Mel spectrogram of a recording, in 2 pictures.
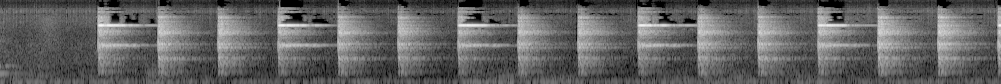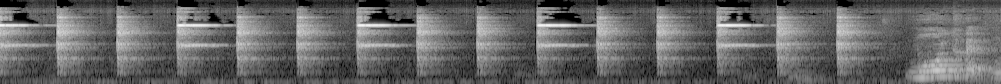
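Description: Electronic metronome on a phone or tablet ticking in triple time, set to three beats per bar: about three clicks a second, the first of every three accented with a higher ping. It starts about a second in and stops near the end.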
